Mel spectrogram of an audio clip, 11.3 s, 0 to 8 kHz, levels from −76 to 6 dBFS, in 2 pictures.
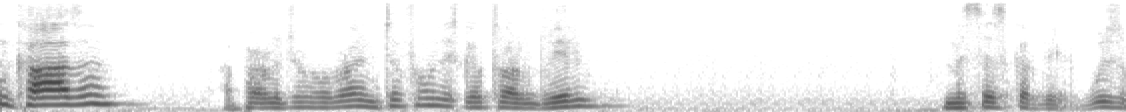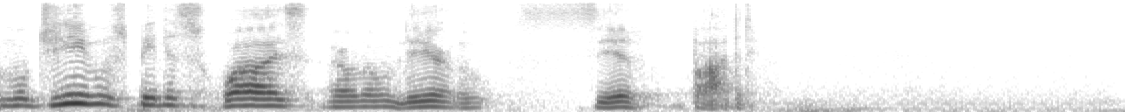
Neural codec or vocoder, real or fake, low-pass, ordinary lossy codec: codec, 16 kHz in and 24 kHz out, 0.4 kbps, LongCat-Audio-Codec, fine tuned four codebook decoder; fake; 7.2 kHz; Opus, 64 kbps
